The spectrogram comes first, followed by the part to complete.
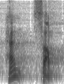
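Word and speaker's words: handsome: না তারপর আসেন হ্যান্ড হ্যান্ডসাম আমরা হ্যান্ডসাম বলি ডি উচ্চারণ করি না হ্যান্ডসাম এখানে ডি উচ্চারণ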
